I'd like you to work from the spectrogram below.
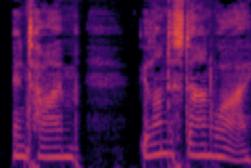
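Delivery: breaking whisper. A mother holding her son, who begs to stay, answers him in a broken whisper. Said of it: "she whispered brokenly".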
